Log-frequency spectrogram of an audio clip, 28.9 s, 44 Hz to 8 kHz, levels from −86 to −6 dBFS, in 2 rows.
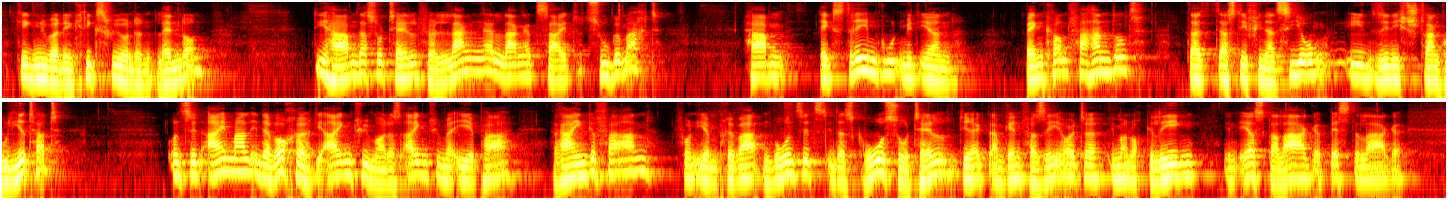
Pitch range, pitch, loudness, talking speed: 115-155 Hz, 135 Hz, -18 LUFS, 125 wpm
